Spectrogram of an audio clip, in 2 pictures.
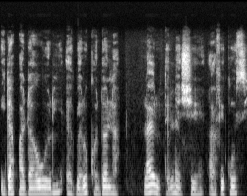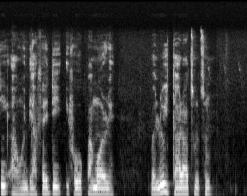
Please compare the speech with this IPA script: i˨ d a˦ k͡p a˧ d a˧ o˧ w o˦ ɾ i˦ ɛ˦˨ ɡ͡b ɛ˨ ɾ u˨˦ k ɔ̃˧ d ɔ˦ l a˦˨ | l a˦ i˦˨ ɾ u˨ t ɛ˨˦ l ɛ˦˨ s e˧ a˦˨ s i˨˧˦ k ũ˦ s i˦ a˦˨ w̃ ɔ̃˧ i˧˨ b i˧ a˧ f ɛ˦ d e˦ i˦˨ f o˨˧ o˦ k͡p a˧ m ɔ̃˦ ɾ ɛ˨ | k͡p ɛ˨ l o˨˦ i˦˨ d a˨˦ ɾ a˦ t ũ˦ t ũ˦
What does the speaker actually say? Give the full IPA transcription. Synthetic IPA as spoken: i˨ d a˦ k͡p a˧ d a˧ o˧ w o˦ ɾ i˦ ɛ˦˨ ɡ͡b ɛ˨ ɾ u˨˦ k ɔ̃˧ d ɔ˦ l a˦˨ | l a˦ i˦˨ ɾ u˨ t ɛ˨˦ l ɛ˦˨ ʃ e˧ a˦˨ f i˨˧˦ k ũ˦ s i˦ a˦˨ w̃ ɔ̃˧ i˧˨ b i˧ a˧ f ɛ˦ d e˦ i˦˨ f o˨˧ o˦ k͡p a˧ m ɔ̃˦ ɾ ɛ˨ | k͡p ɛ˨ l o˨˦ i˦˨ t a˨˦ ɾ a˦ t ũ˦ t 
